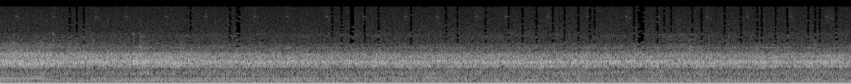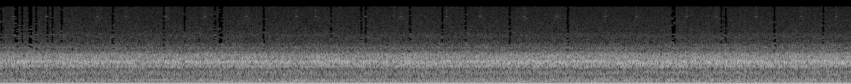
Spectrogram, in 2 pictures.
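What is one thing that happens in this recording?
Tyres roar steadily on a highway as a car drives along.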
